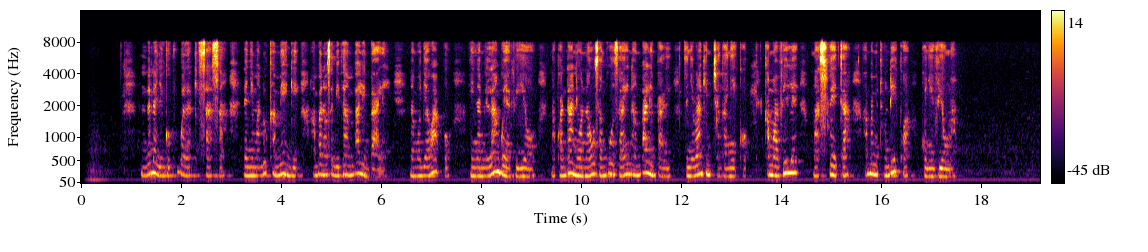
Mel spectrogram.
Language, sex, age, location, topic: Swahili, female, 25-35, Dar es Salaam, finance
